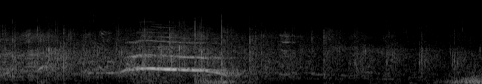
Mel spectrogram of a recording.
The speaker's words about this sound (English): Come on, let's give it up for them. Let's clap, come on. Clap, come on.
